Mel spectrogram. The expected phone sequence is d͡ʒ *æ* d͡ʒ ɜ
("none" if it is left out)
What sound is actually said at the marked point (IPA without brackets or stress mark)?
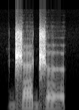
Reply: æ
